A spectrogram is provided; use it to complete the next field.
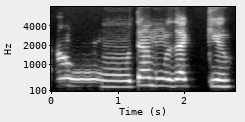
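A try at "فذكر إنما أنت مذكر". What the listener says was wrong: फज़क्किर, केर नहीं कहना, फज़क्किर इन्नमा अंत मुज़क्किर, फज़क्किर इन्नमा अंत मुज़क्किर, ये लिखा है ना फज़क्किर, आगे लिखा हुआ क़िफ़ यानी ठहर जाइए, ये स्टॉप साइन है, क़िफ़। फज़क्किर इन्नमा अंत मुज़क्किर,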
